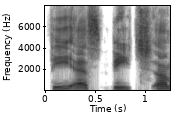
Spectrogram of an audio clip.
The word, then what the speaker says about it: VS: changer is called um it's not a versus changer figure let you know on that friends uh if you pronounce the letters separately vs changer that's because i kept thinking it was a versus changer myself but uh anyway but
